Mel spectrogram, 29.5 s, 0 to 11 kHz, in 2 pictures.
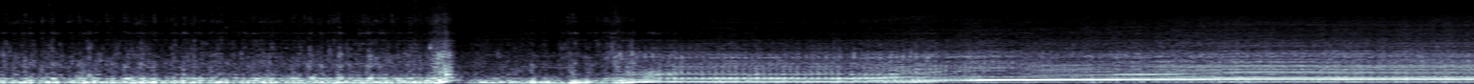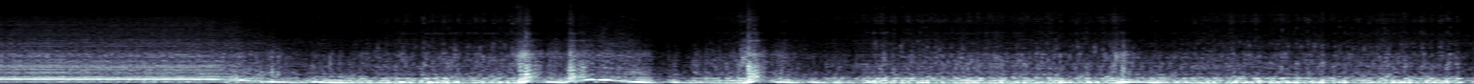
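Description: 1963 Chrysler New Yorker's 413 V8 running through its exhaust. It idles, is revved up about six seconds in and held at a steady raised speed for around eight seconds, then drops back to idle, followed by two quick throttle blips.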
